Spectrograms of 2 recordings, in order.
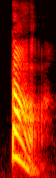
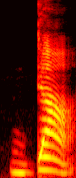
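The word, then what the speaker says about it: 大: The first word here is ta. Ta means big. And since it starts with a d, you should be saying ta, not da.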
